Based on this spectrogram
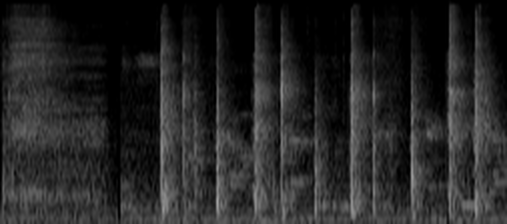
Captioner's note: tap dancing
